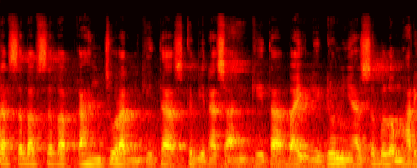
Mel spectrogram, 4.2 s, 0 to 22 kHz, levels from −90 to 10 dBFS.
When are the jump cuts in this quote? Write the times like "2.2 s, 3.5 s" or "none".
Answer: none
